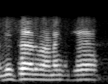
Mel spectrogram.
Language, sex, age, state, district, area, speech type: Tamil, male, 18-30, Tamil Nadu, Sivaganga, rural, conversation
